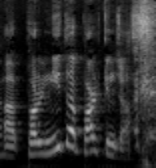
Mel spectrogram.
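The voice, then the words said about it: Put-on Indian accent. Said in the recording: “Can you say that in Indian? Like with an Indian accent?”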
